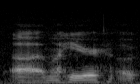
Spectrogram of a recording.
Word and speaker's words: Mahir: Mahir, that's how you say it.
